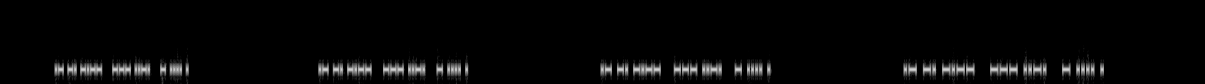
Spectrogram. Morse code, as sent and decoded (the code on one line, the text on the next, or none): .- -. -.-- / --- ..-. / - .... / .- -. -.-- / --- ..-. / - .... / .- -. -.-- / --- ..-. / - .... / .- -. -.-- / --- ..-. / - .... .
ANY OF THE ANY OF THE ANY OF THE ANY OF THE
